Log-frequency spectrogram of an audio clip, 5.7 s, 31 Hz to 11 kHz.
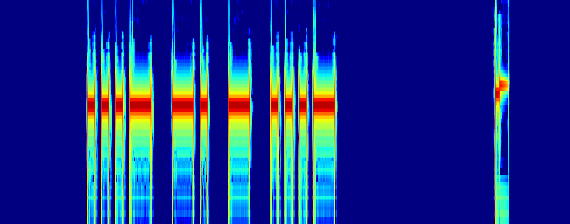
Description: Morse code, heard as a keyed tone, about 17 wpm, 700 Hz. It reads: VNTV
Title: All Cut Numbers - 4-Digit 17wpm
